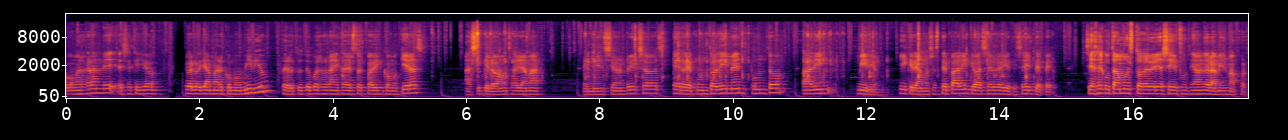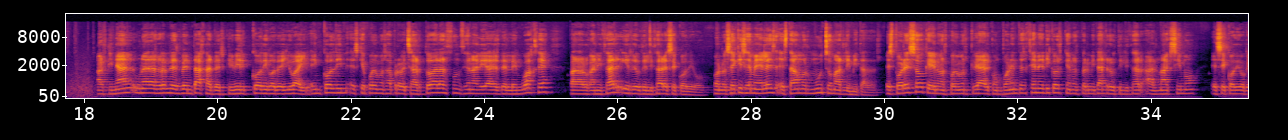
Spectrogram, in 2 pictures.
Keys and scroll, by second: 5.4 ctrl+x, 8.5 Return, 12.4 alt+Return, 15.2 shift+F10.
